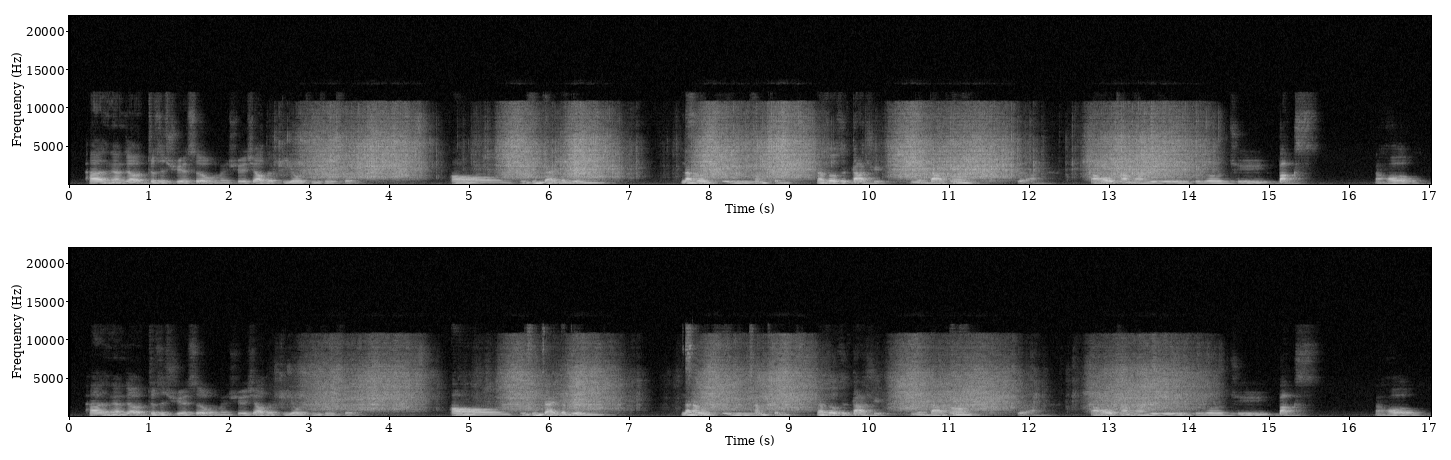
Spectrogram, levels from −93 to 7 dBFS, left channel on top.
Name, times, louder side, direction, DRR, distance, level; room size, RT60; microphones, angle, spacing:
voice 1, 0.2-3.6 7.6-8.7 9.3-10.2 10.5-11.1 11.9-12.1 12.8-15.4 16.3-16.9, left 2 dB, 45° left, 3.0 m, -22 dB
sound 1, 2.6-4.6 5.0-7.1 7.7-9.5 9.9-12.2 12.5-14.4, left 4 dB, 80° left, 5.6 m, -27 dB
voice 2, 4.8-6.7 7.8-8.0 8.5-9.0 11.0-11.3, right 2 dB, 55° right, 3.7 m, -22 dB
13.0 x 8.2 x 7.4 m
head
